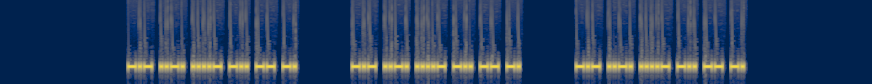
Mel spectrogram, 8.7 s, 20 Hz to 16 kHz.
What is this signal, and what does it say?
Morse code, heard as a keyed tone, about 41 wpm, 700 Hz. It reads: KF4DMN KF4DMN KF4DMN
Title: USA Call Signs - 6 Characters - Repeated 3x - 45wpm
